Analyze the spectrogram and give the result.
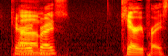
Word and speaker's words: Carey Price: Yeah, so this is one where, again, Corey Price, not what he had been. – Carey Price.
